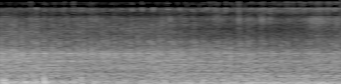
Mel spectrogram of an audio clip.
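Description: An old car engine idling with a low, steady rumble, smoking slightly and in need of carburetor work, running close and continuous with no talk.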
